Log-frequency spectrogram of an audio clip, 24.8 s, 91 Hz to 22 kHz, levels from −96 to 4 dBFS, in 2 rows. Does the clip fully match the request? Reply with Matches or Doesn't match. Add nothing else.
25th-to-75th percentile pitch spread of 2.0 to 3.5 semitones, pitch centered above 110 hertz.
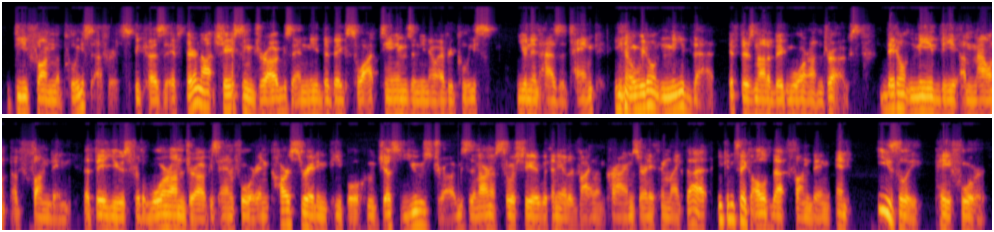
Doesn't match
